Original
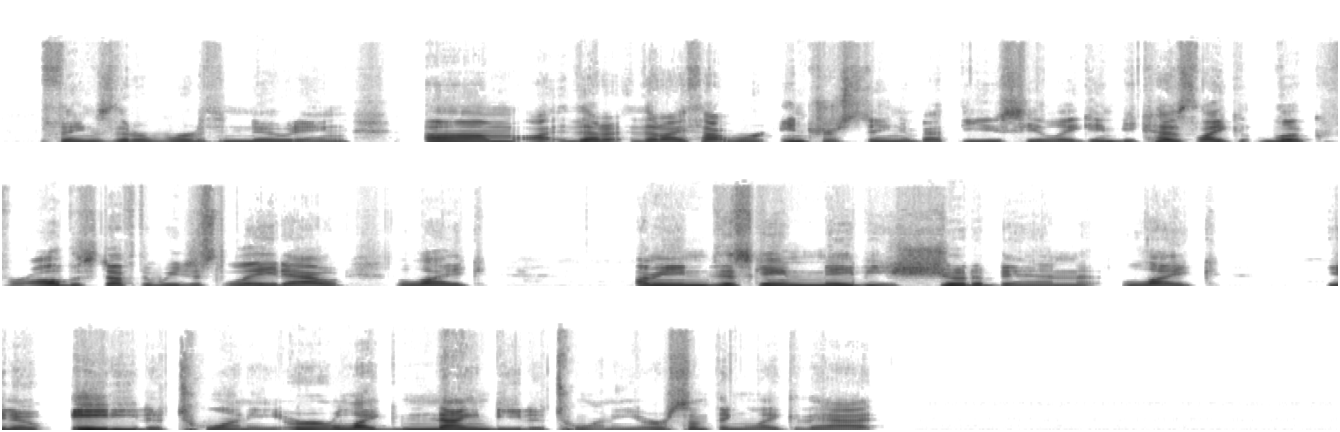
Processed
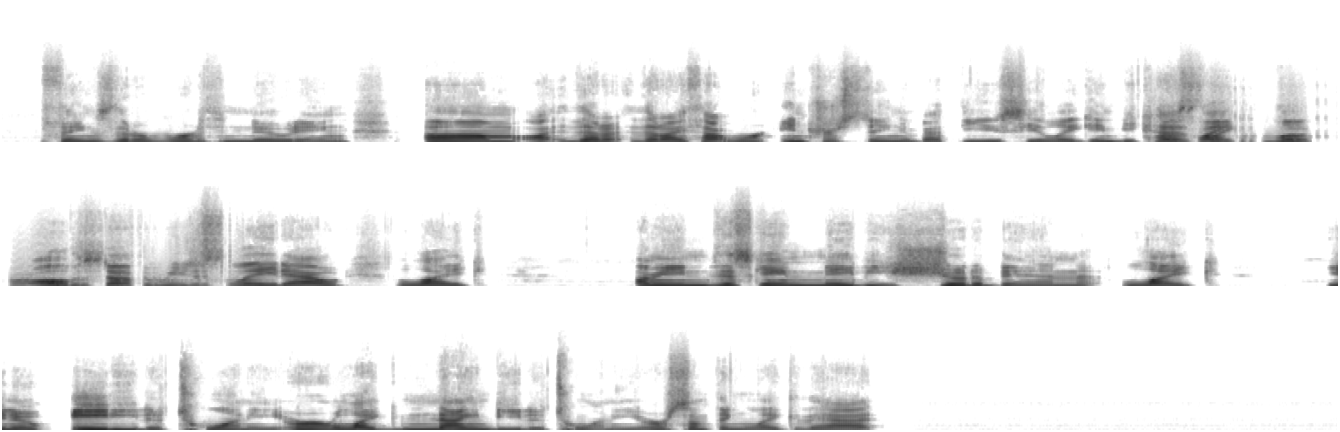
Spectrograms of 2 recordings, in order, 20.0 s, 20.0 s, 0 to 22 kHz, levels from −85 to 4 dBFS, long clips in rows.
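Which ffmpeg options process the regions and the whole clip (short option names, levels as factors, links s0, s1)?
-filter_complex "[0:a]asettb=1/sr,asplit=3[s0][s1][s2];[s0]atrim=end=5.744[s3];[s1]atrim=start=5.74:end=7.89,asetpts=PTS-STARTPTS,afade=t=in:d=0.004:c=qsin,afade=t=out:st=2.146:d=0.004:c=qsin,equalizer=f=140:w=0.66:g=-6,aeval=exprs='sgn(val(0))*max(abs(val(0))-0.00631,0)':c=same,asplit=2[s4][s5];[s5]adelay=42,volume=0.562[s6];[s4][s6]amix=inputs=2:normalize=0,atrim=end_sample=94815[s7];[s2]atrim=start=7.886[s8];[s3][s7]acrossfade=d=0.004:c1=hsin:c2=qsin[s9];[s9][s8]acrossfade=d=0.004:c1=qsin:c2=hsin,asettb=1/sr,asplit=3[s10][s11][s12];[s10]atrim=end=12.014[s13];[s11]atrim=start=12.01:end=13.91,asetpts=PTS-STARTPTS,afade=t=in:d=0.004:c=qsin,afade=t=out:st=1.896:d=0.004:c=qsin,lowpass=4500,highshelf=f=3500:g=7[s14];[s12]atrim=start=13.906[s15];[s13][s14]acrossfade=d=0.004:c1=hsin:c2=qsin[s16];[s16][s15]acrossfade=d=0.004:c1=qsin:c2=hsin,lowpass=f=9700:w=0.5412,lowpass=f=9700:w=1.3066,equalizer=f=960:w=4.8:g=13,alimiter=level_in=1.33:limit=0.891:release=50:level=0:latency=1,volume=0.75"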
